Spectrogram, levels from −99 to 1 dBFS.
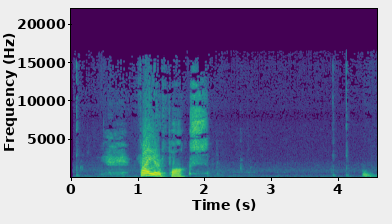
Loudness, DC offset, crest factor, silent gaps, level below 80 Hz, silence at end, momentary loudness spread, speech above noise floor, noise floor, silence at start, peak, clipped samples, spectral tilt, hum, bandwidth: -12 LUFS; under 0.1%; 16 dB; none; -60 dBFS; 0.1 s; 26 LU; 46 dB; -57 dBFS; 0.55 s; 0 dBFS; under 0.1%; -4 dB/octave; none; 16 kHz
